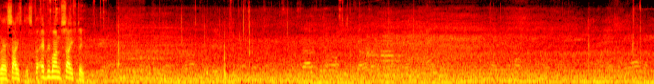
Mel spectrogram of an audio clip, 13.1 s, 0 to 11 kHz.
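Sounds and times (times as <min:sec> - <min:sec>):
indistinct voices talking: 0:00.0 - 0:13.0
street traffic rumble: 0:00.0 - 0:13.0.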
